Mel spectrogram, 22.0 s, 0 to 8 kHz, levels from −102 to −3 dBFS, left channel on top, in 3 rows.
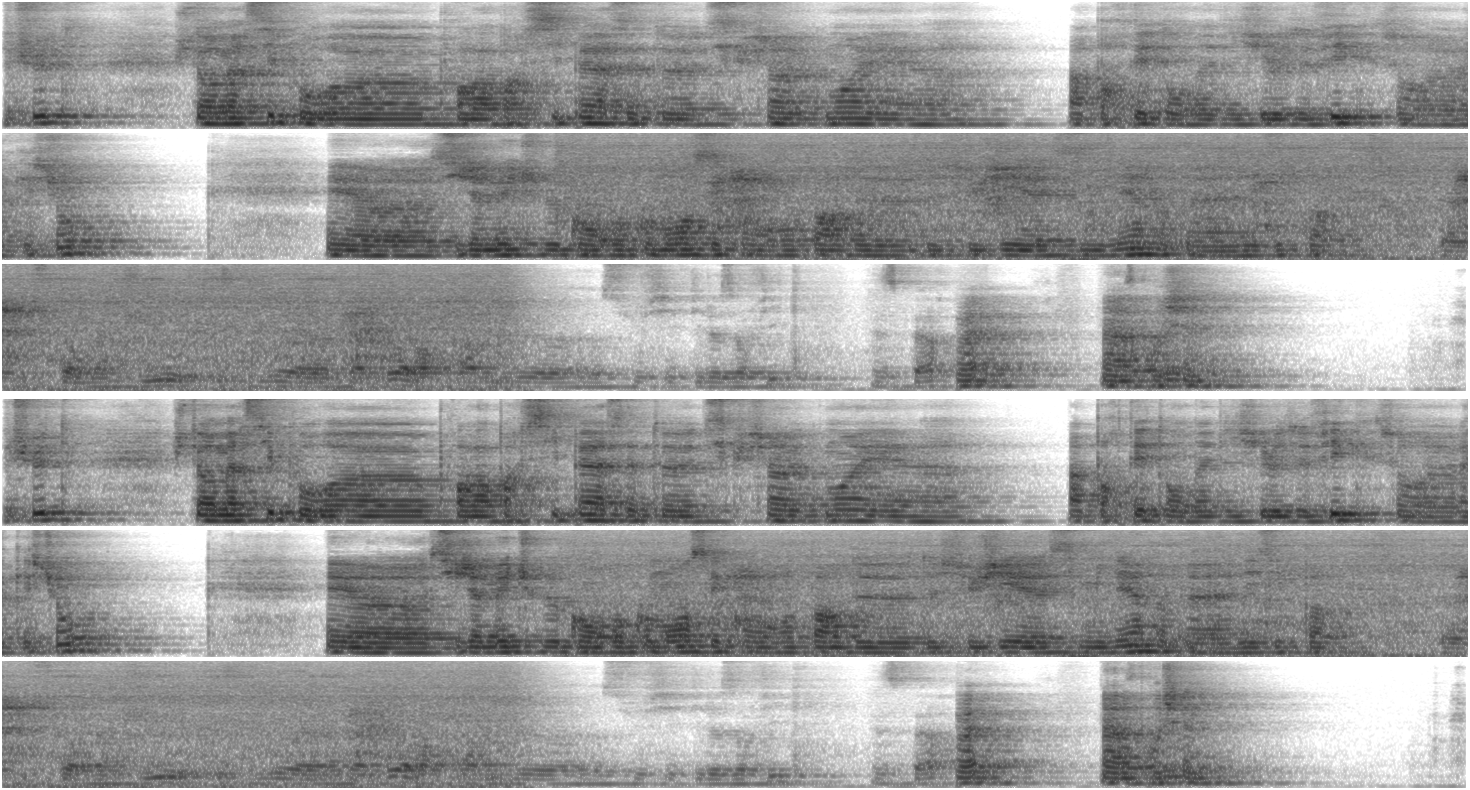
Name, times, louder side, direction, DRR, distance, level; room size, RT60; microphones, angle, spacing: voice 1, 0.0-4.8 5.3-7.7 8.5-13.9 19.4-19.5 20.1-20.7, right 1 dB, 65° right, -1 dB, 2.4 m, -26 dB
sound 1, 10.1-17.2, left 3 dB, 50° left, 2.0 m, -35 dB
voice 2, 14.5-18.6 19.0-19.4 20.4-20.6, left 2 dB, 35° left, 5 dB, 1.3 m, -37 dB
8.0 x 6.0 x 8.0 m, 0.86 s
head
